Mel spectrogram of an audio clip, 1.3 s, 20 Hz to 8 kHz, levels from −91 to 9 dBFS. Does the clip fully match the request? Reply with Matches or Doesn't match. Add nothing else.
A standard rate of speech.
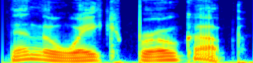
Doesn't match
